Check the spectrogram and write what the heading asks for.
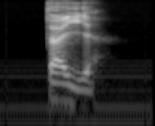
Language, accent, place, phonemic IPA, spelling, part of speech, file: French, France, Lyon, /taj/, thaïs, adjective, LL-Q150 (fra)-thaïs.wav
- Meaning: masculine plural of thaï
